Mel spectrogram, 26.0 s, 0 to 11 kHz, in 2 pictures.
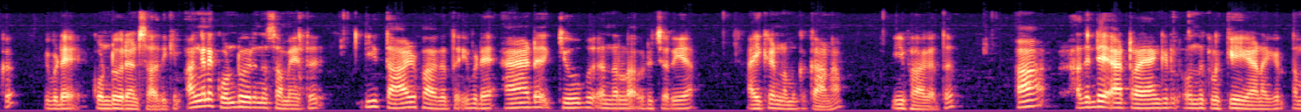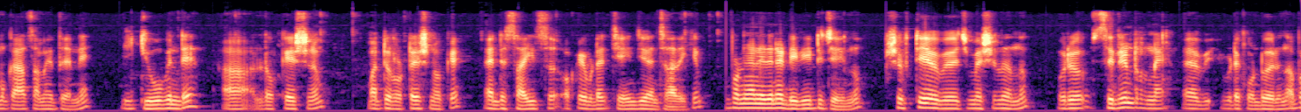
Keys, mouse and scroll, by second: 9.6 click, 10.8-13.6 drag, 13.6-14.2 scroll up 1, 14.2-15.1 shift+middle drag, 15.1-19.4 drag, 20.0 click, 20.2 Delete, 21.8 shift+a, 24.1-26.0 scroll up 2.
